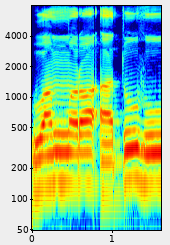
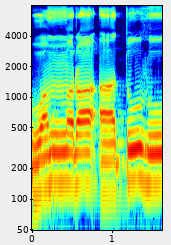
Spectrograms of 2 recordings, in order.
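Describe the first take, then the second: The two takes are said the same way.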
